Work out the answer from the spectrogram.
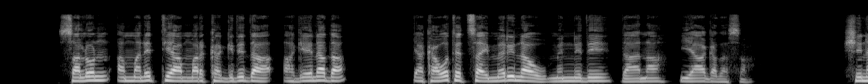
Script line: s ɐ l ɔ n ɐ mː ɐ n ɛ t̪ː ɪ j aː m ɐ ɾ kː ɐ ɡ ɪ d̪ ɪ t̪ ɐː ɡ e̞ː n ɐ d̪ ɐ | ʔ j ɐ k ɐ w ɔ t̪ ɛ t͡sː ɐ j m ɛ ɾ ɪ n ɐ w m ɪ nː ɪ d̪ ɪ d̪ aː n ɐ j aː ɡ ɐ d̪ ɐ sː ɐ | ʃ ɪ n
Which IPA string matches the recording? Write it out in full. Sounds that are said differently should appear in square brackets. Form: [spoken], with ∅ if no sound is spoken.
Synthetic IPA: s ɐ l ɔ n ɐ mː ɐ n ɛ t̪ː ɪ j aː m ɐ ɾ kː ɐ ɡ ɪ d̪ ɪ [d̪] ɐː ɡ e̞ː n ɐ d̪ ɐ | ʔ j ɐ k ɐ w ɔ t̪ ɛ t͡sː ɐ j m ɛ ɾ ɪ n ɐ w m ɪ nː ɪ d̪ ɪ d̪ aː n ɐ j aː ɡ ɐ d̪ ɐ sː ɐ | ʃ ɪ n

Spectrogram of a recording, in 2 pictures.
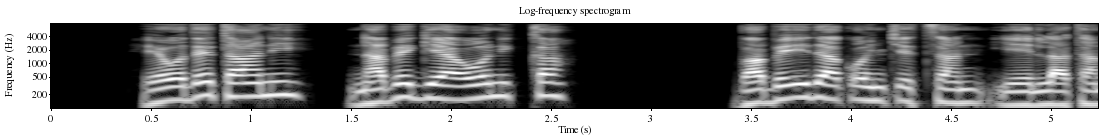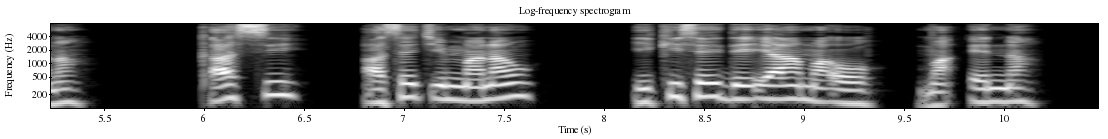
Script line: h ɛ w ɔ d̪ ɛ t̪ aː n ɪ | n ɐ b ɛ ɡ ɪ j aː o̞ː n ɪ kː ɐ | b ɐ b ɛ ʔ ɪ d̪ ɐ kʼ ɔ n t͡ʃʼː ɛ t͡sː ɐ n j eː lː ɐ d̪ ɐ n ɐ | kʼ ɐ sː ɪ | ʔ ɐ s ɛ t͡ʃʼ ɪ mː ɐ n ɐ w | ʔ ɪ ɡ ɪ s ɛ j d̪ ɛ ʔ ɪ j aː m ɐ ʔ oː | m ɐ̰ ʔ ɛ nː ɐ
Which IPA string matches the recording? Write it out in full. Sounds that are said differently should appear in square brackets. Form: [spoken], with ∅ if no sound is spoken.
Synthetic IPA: h ɛ w ɔ d̪ ɛ t̪ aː n ɪ | n ɐ b ɛ ɡ ɪ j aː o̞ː n ɪ kː ɐ | b ɐ b ɛ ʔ ɪ d̪ ɐ kʼ ɔ n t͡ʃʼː ɛ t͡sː ɐ n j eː lː ɐ [t̪] ɐ n ɐ | kʼ ɐ sː ɪ | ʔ ɐ s ɛ t͡ʃʼ ɪ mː ɐ n ɐ w | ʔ ɪ [k] ɪ s ɛ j d̪ ɛ ʔ ɪ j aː m ɐ ʔ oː | m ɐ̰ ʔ ɛ nː ɐ

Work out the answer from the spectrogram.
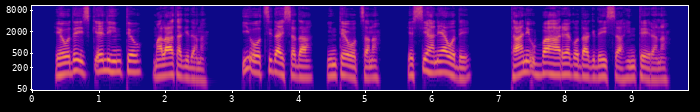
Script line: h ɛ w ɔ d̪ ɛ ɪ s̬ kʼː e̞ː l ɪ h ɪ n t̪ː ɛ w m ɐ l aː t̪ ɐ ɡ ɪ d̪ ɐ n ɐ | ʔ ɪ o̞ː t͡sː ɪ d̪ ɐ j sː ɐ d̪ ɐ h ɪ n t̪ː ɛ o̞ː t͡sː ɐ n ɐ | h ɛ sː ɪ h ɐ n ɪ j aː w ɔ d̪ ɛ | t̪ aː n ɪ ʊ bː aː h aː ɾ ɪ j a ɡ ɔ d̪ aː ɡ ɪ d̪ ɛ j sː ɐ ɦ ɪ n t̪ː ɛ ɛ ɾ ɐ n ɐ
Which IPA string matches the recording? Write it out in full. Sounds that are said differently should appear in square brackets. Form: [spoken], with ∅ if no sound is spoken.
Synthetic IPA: h ɛ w ɔ d̪ ɛ ɪ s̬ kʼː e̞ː l ɪ h ɪ n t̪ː ɛ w m ɐ l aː t̪ ɐ ɡ ɪ d̪ ɐ n ɐ | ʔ ɪ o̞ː t͡sː ɪ d̪ ɐ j sː ɐ d̪ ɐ h ɪ n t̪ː ɛ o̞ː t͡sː ɐ n ɐ | h ɛ sː ɪ h ɐ n ɪ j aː w ɔ d̪ ɛ | t̪ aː n ɪ ʊ bː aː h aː ɾ ɪ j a ɡ ɔ d̪ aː ɡ ɪ d̪ ɛ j sː ɐ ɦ ɪ n t̪ː ɛ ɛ ɾ ɐ n ɐ

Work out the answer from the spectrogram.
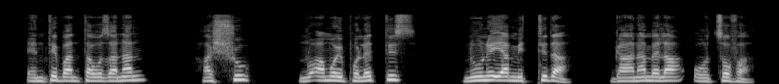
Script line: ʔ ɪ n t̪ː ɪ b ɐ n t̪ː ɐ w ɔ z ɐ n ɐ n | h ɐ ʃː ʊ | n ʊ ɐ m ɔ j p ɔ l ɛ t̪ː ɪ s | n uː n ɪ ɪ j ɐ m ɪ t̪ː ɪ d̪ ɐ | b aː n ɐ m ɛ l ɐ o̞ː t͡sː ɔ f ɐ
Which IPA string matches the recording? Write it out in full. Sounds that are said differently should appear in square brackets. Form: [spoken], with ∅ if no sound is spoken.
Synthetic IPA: ʔ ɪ n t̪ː ɪ b ɐ n t̪ː ɐ w ɔ z ɐ n ɐ n | h ɐ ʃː ʊ | n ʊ ɐ m ɔ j p ɔ l ɛ t̪ː ɪ s | n uː n ɪ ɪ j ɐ m ɪ t̪ː ɪ d̪ ɐ | [ɡ] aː n ɐ m ɛ l ɐ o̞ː t͡sː ɔ f ɐ

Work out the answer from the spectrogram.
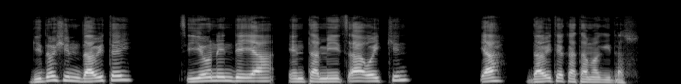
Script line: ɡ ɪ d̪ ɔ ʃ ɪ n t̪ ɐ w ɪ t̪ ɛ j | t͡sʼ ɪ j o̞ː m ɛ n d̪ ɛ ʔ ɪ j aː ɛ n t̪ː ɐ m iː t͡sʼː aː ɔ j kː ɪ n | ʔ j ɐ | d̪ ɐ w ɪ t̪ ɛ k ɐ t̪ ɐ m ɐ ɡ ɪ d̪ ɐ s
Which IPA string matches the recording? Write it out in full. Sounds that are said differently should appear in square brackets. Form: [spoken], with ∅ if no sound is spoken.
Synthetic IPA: ɡ ɪ d̪ ɔ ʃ ɪ n [d̪] ɐ w ɪ t̪ ɛ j | t͡sʼ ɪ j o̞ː [n] ɛ n d̪ ɛ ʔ ɪ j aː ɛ n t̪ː ɐ m iː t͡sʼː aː ɔ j kː ɪ n | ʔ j ɐ | d̪ ɐ w ɪ t̪ ɛ k ɐ t̪ ɐ m ɐ ɡ ɪ d̪ ɐ s

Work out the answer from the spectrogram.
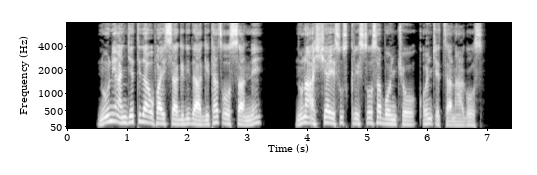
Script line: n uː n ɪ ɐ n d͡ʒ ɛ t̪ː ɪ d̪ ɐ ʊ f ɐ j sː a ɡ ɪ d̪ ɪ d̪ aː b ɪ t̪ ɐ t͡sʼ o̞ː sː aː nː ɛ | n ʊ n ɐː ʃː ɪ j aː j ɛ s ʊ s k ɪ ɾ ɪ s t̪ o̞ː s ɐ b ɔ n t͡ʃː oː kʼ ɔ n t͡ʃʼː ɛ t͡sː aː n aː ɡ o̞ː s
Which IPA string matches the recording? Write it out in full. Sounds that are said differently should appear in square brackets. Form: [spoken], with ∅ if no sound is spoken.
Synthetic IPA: n uː n ɪ ɐ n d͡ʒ ɛ t̪ː ɪ d̪ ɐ ʊ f ɐ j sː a ɡ ɪ d̪ ɪ d̪ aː [ɡ] ɪ t̪ ɐ t͡sʼ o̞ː sː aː nː ɛ | n ʊ n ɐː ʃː ɪ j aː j ɛ s ʊ s k ɪ ɾ ɪ s t̪ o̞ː s ɐ b ɔ n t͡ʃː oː kʼ ɔ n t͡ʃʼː ɛ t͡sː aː n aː ɡ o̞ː s

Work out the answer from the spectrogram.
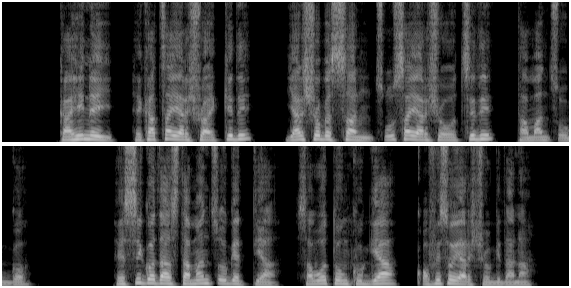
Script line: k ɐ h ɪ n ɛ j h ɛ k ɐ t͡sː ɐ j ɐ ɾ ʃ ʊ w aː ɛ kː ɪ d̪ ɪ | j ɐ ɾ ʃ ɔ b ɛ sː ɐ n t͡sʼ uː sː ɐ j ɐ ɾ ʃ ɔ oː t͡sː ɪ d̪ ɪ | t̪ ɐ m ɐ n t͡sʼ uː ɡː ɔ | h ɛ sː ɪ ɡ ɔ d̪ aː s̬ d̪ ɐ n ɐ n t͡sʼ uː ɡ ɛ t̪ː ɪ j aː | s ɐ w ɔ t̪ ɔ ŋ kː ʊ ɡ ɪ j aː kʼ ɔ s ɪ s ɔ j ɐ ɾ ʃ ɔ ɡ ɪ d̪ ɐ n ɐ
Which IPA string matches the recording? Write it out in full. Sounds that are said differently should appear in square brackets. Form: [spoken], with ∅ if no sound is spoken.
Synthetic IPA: k ɐ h ɪ n ɛ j h ɛ k ɐ t͡sː ɐ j ɐ ɾ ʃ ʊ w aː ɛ kː ɪ d̪ ɪ | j ɐ ɾ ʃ ɔ b ɛ sː ɐ n t͡sʼ uː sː ɐ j ɐ ɾ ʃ ɔ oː t͡sː ɪ d̪ ɪ | t̪ ɐ m ɐ n t͡sʼ uː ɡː ɔ | h ɛ sː ɪ ɡ ɔ d̪ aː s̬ [t̪] ɐ [m] ɐ n t͡sʼ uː ɡ ɛ t̪ː ɪ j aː | s ɐ w ɔ t̪ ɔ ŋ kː ʊ ɡ ɪ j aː kʼ ɔ [f] ɪ s ɔ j ɐ ɾ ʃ ɔ ɡ ɪ d̪ ɐ n ɐ

